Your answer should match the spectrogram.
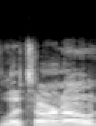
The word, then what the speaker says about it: Letourneau: folks, we're talking to Keith Letourneau. Did I pronounce that right?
